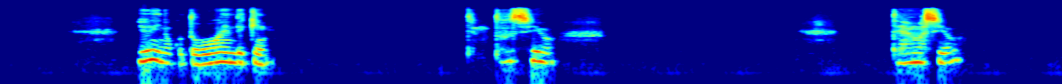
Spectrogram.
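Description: A young woman speaks in short bursts over an online call.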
